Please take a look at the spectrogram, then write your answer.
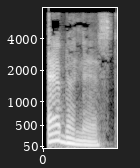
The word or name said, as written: ebonist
